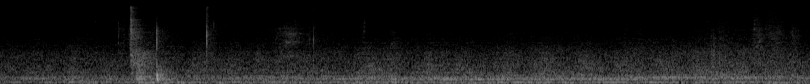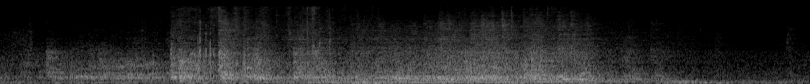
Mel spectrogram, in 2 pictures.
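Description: Rustling and handling noise as a Canada Goose down parka is handled and the phone moved close over it, with a sharp click about a second and a half in. The rustling grows louder about ten seconds in and eases off near the end.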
